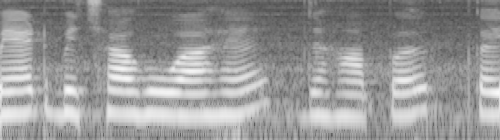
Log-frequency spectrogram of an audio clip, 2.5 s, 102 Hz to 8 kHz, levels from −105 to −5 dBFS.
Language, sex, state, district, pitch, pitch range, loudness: Hindi, female, Chandigarh, Chandigarh, 230 Hz, 225-240 Hz, -16 LUFS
